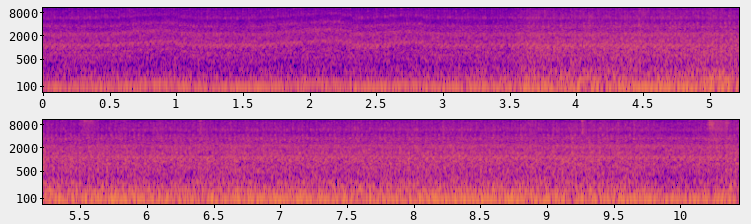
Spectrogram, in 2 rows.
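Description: A tractor in Farming Simulator 19 reverses with a steady low diesel engine drone that rises a little in level partway through and then holds constant, close and continuous, with no talking.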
